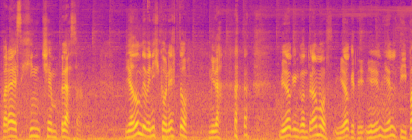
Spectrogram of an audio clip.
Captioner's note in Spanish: risas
